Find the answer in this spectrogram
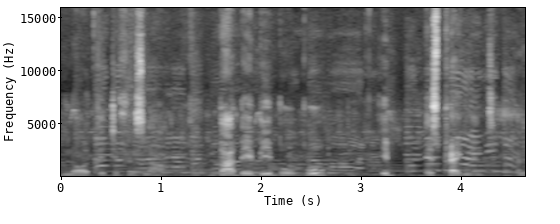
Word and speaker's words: Bobu: bring your attention to how B is pronounced in Xitsonga, because people usually confuse it with V. So I hope you know the difference now. Baby Bobu is pregnant, and how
